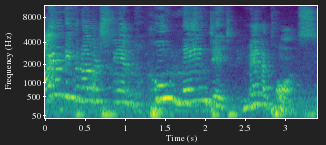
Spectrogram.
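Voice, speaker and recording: A woman with a New Jersey accent, music in the background. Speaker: stand-up comedian; veteran. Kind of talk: stand-up comedy set.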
